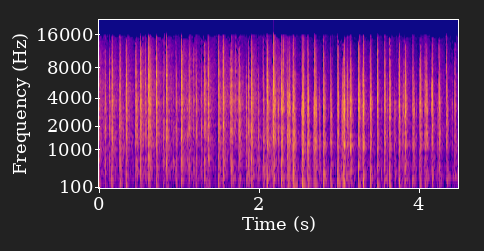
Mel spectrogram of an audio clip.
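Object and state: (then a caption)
Clear plastic tub. A small heart-shaped clear plastic tub with purple slime inside is tapped and scratched rapidly with long nails. The result is a fast, dense stream of about 30 crisp, bright clicks and scratchy taps, each dying away almost instantly, with very little low end.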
